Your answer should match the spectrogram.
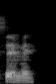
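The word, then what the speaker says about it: Kissimmee: It's spelled just like it, but it's it's kissmi.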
